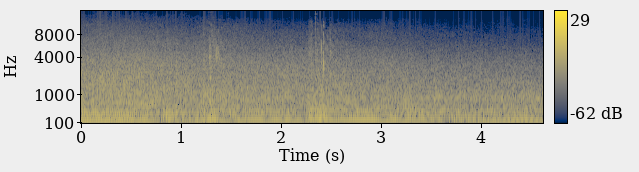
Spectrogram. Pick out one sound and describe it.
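A racing car engine roars and winds down as the car brakes hard.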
